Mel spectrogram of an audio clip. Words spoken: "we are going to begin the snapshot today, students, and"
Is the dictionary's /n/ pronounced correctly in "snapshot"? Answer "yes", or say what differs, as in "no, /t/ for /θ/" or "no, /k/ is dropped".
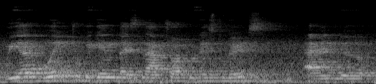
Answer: no, /l/ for /n/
